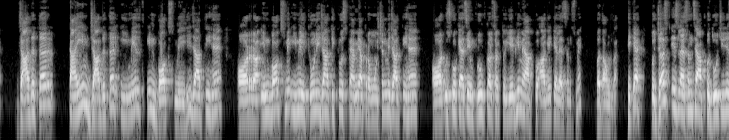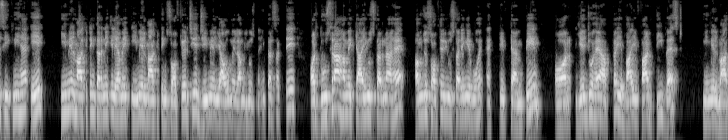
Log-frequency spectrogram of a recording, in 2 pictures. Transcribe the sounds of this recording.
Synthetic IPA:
d͡ʒjaːd̪t̪əɾ | ʈaːɪmd͡ʒjaːd̪t̪əɾiːmeːlzɪnbɔːksmẽɦid͡ʒaːt̪iɦɛ̃ | ɔːɾɪnbɔːksmẽiːmeːlkjõːnɐɦĩd͡ʒaːt̪ikjõːʊspɛːɐmjapɾomoːʃənmẽd͡ʒaːt̪iɦɛ̃ | ɔːɾʊskokɛːseɪ̃mpɾuːʋkɐɾsɐk̚t̪eojeːbʱimɛ̃aːp̚koʔaːɡekelɛːsənsmẽ | bɐt̪aːũːŋɡa̰ːʈʰiːkɦɛːt̪oːd͡ʒɐsʈɪs̬lɛːsənsẽaːp̚kod̪oːt͡ʃiːzẽsiːkʰniɦɛʔeːk̚ | iːmeːlmaːɾkeʈɪ̃ŋɡkɐɾnekelieɦɐmeːkiːmeːlmaːɾkeʈɪ̃ŋɡsɔːfʈʋeːəɾt͡ʃied͡ʒiːmeːljauːmeːlɦɐmjuːznɐɦĩkɐɾsɐk̚t̪e | ɔːɾd̪uːsɾaɦɐmẽkjaːjuːzkɐɾnaɦɛ | hɐmd͡ʒoːsɔːfʈʋeːəɾjuːzkɐɾẽːŋɡeʋoːɦɛʔɛːk̚ʈɪʋkɛ̃ːmpeːn | ɔːɾjed͡ʒoːɦɛaːp̚kajebaːifaːɾɖ̚ɖiːbɛsʈ | iːmeːlmaːɾ

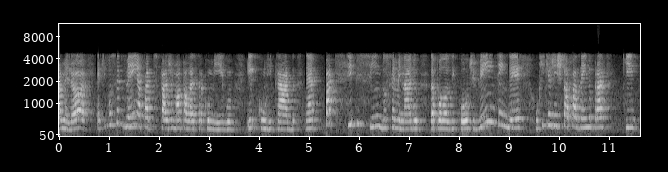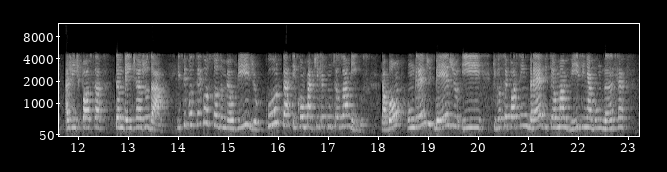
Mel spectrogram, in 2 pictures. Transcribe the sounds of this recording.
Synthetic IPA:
ɾɐmeʎɔɾɛkɪvosevẽj̃ɐpaɾt͡ʃɪ̥si̥paɾd͡ʒɪũmɐpalɛst̪ɾɐkõmiɡʊ | ɪkõɦikaɾd̪ʊnɛpaɾt͡ʃi̥sipɪsĩd̪ʊsemĩnaɾjʊd̪ɐpolɔzikowt͡ʃɪvẽj̃ɐẽt̪ẽnd̪eɾʊkɪkɪaʒẽnt͡ʃɪ̥t̪afazẽnd̪ʊpɾɐ | kɪa̰ʒẽnt͡ʃɪ̥pɔsɐt̪ɐ̃mbẽj̃t͡ʃɪaʒud̪aɾɪsɪvoseɡost̪od̪ʊmewvid͡ʒʊkuɾt̪ɐʔɪkõpaɾt͡ʃiʎɐkõʊsewzamiɡʊs | t̪abõũɡɾɐ̃d͡ʒɪbeʒʊʔɪkɪvosepɔsɐẽj̃bɾɛvɪt̪eɾũmɐvid̪ɐẽabũnd̪ɐ̃sjɐ

